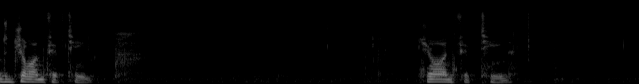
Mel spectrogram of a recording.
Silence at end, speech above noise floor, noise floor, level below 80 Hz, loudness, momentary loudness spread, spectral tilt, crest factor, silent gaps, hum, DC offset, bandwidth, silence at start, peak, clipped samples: 0.8 s; 29 dB; -73 dBFS; -78 dBFS; -45 LUFS; 27 LU; -5 dB/octave; 24 dB; none; none; under 0.1%; 12 kHz; 0 s; -24 dBFS; under 0.1%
